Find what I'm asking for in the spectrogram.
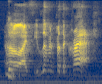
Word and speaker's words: craic: Okay, yeah, so crack, when we say it, is spelled C-R-A-I-C. It's the shortened version of the Irish word crackina, which means fun.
